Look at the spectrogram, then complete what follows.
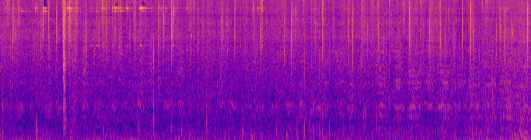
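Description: Claws of two Great Pyrenees clicking irregularly on a hard floor as they walk, with footsteps among them.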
